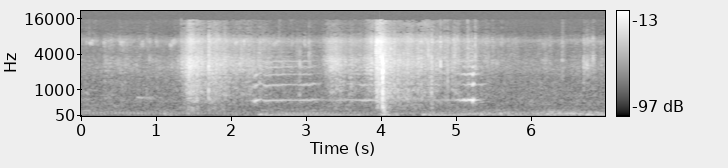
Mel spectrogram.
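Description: A faint rooster crowing: one long call held at a fairly steady pitch for about three seconds. Around the middle there is a sharp click, and just before the call a brief rustle.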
